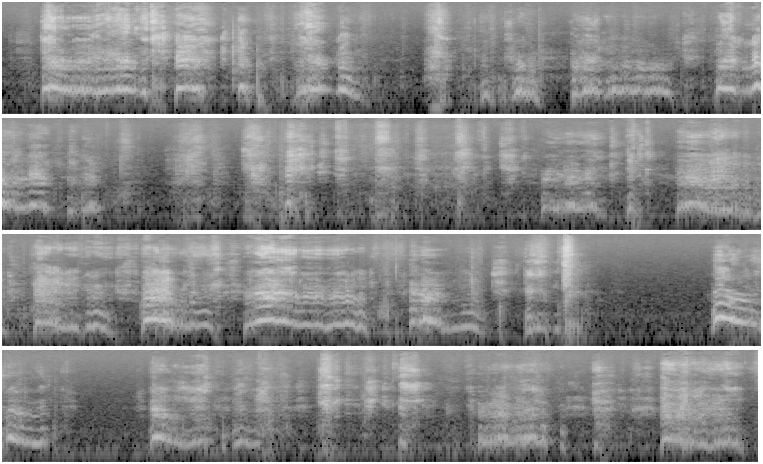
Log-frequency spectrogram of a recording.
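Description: A dog growls playfully in repeated short bursts as it rolls and rubs itself on its back in a post-bath frenzy. There is a brief pause about two-thirds of the way through.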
